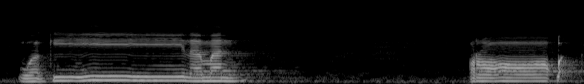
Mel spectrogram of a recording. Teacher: huruf bacaan sakta yang berarti berhenti, dua ketukan tanpa mengambil nafas · nun mati bertemu dengan huruf ro. Itu adalah bacaan idgham bilahuna.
